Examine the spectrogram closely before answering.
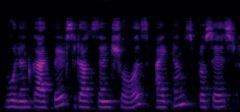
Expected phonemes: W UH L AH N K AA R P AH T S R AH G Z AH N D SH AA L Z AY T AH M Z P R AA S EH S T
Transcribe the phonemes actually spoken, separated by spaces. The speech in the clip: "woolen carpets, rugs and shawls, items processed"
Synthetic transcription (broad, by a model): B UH L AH N K AA R P AH T S R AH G S AH N D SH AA L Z AY T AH M S P R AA S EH S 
